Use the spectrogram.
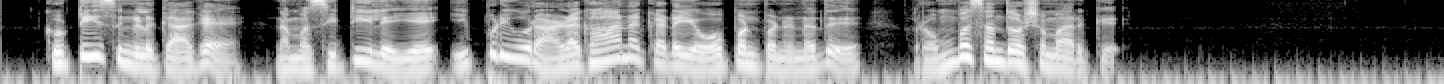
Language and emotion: Tamil, happy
